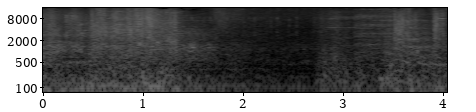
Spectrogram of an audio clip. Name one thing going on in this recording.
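Magic blasts whoosh and burst in a fight.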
